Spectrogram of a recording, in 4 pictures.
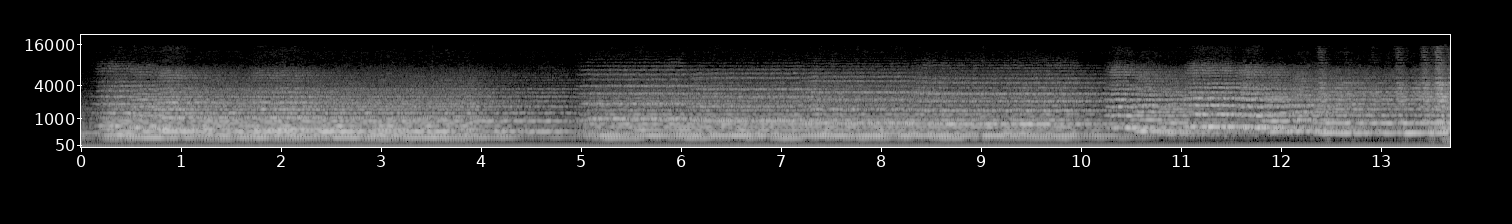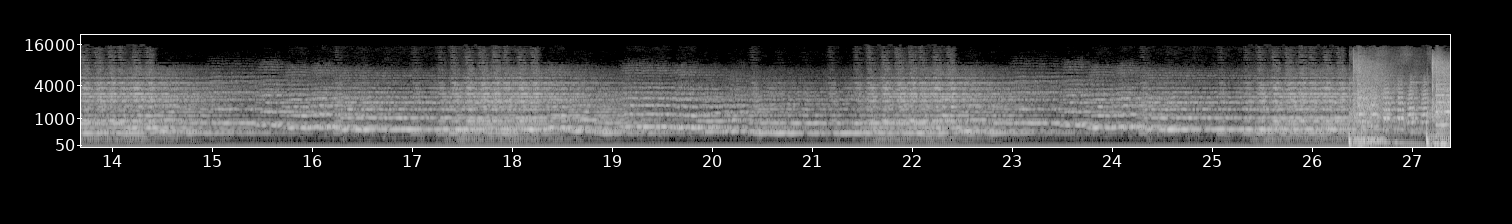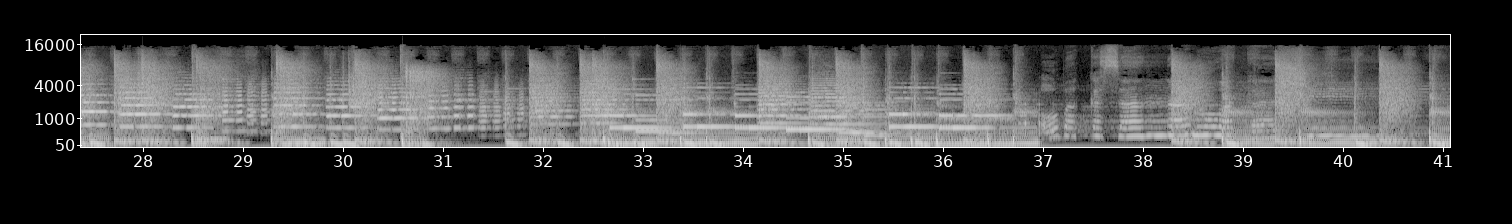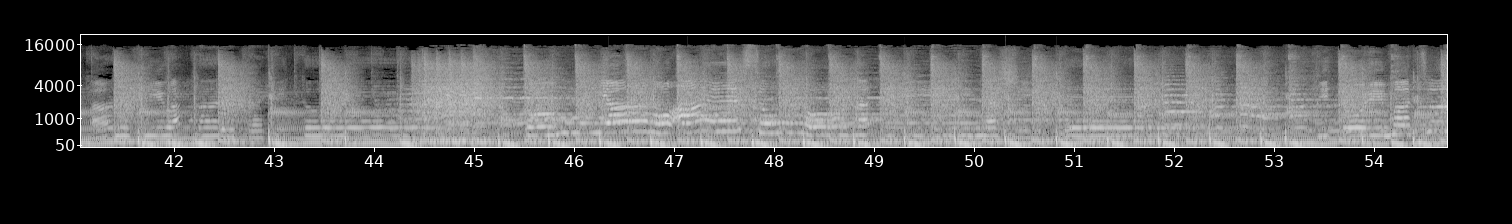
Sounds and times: New-age music: 0.0s - 37.4s, 43.8s - 54.7s.

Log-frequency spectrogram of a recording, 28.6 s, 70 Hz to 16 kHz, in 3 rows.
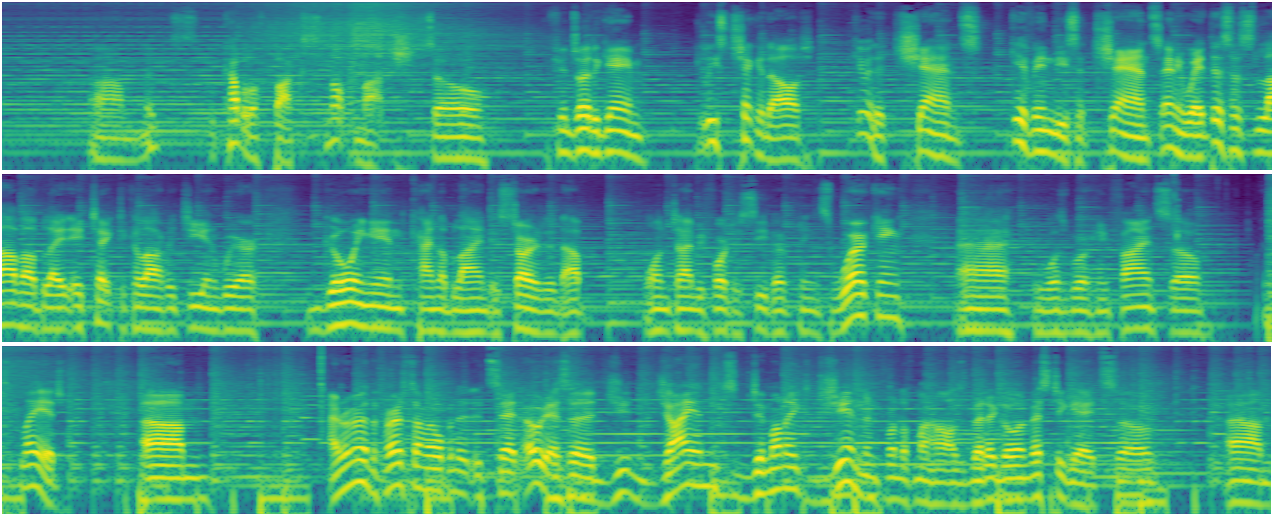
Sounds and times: Music: 0.0s - 28.5s
Speech: 0.7s - 20.6s, 21.5s - 28.5s.

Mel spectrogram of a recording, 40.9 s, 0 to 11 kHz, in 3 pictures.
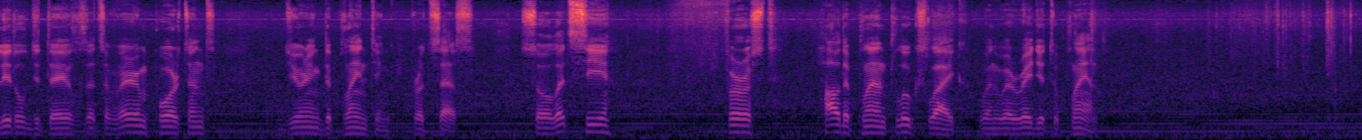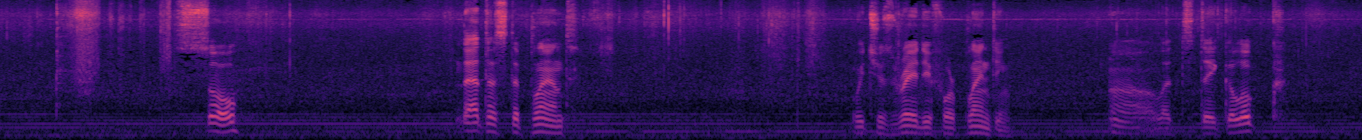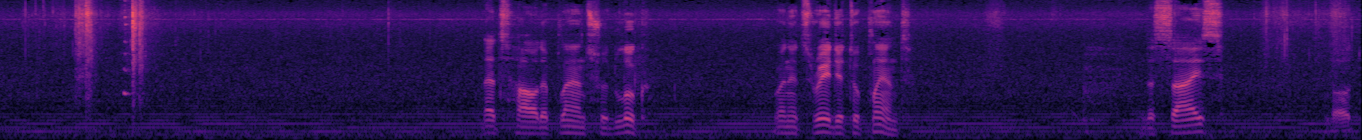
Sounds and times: Speech: 0.0s - 2.2s, 2.8s - 6.2s, 7.2s - 11.1s, 15.4s - 16.1s, 18.2s - 19.4s, 22.2s - 23.8s, 24.7s - 26.6s, 32.1s - 33.8s, 35.0s - 36.4s, 38.7s - 39.5s, 40.5s - 40.8s.

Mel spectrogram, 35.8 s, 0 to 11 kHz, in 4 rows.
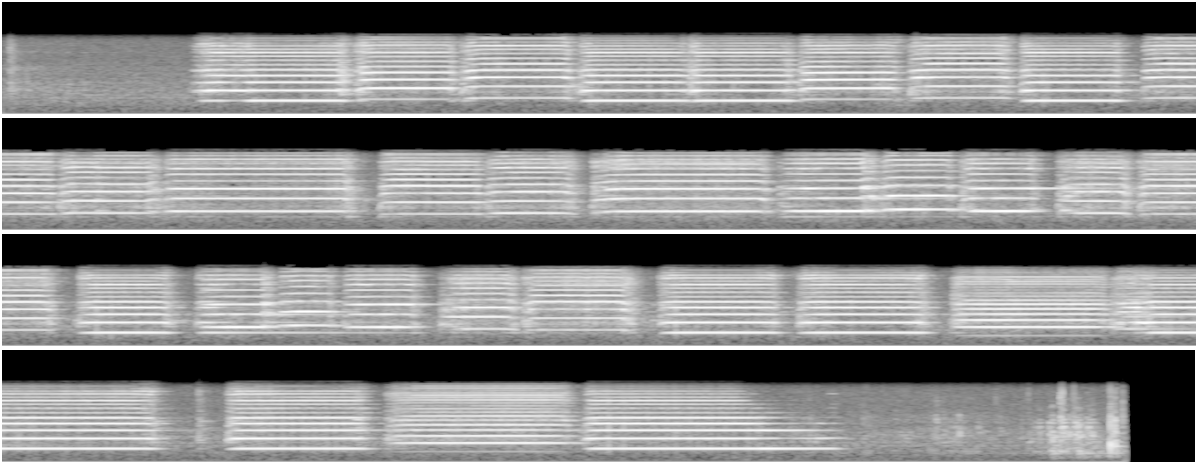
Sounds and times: Violin, fiddle: 1.4s - 33.2s.

